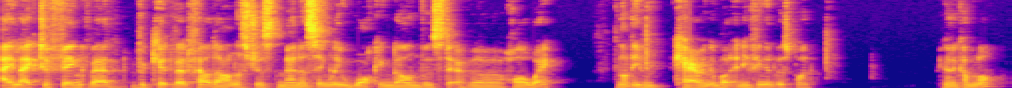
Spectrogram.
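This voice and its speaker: A man's voice: on the low side, little pitch movement, moderate pace. A man giving casual commentary as he streams a video game. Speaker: let's play streamer.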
